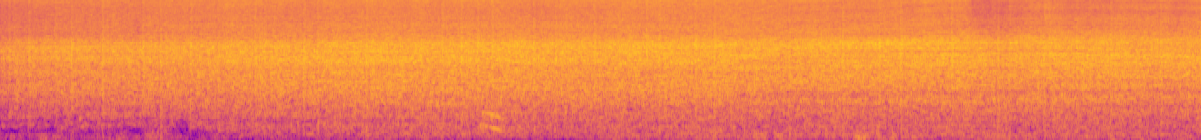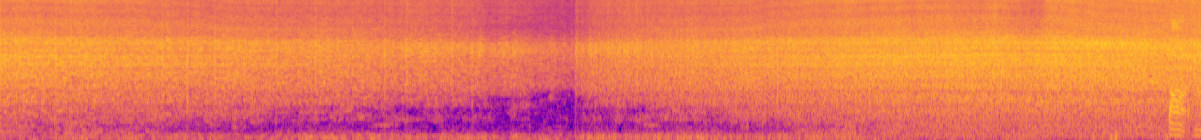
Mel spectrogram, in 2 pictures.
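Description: Potassium nitrate and sugar mixture burning with a steady hiss, fading somewhat past the middle and then picking up again suddenly about eighteen seconds in.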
